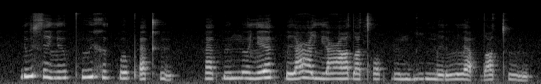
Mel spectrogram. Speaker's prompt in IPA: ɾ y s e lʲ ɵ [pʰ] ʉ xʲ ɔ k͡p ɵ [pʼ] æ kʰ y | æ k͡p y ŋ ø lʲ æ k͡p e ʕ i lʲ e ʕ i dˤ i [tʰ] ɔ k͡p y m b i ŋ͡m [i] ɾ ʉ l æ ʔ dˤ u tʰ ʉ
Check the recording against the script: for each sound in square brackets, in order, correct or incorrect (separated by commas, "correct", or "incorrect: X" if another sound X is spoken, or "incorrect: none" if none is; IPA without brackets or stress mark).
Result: correct, correct, correct, incorrect: e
